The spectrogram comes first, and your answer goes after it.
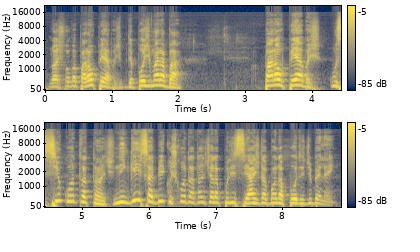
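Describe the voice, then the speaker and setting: A man's voice: high voice, normal speed. A man telling a long story in casual slang, acting out the dialogue. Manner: animated, slangy, acts out quoted dialogue. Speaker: guest storyteller.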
